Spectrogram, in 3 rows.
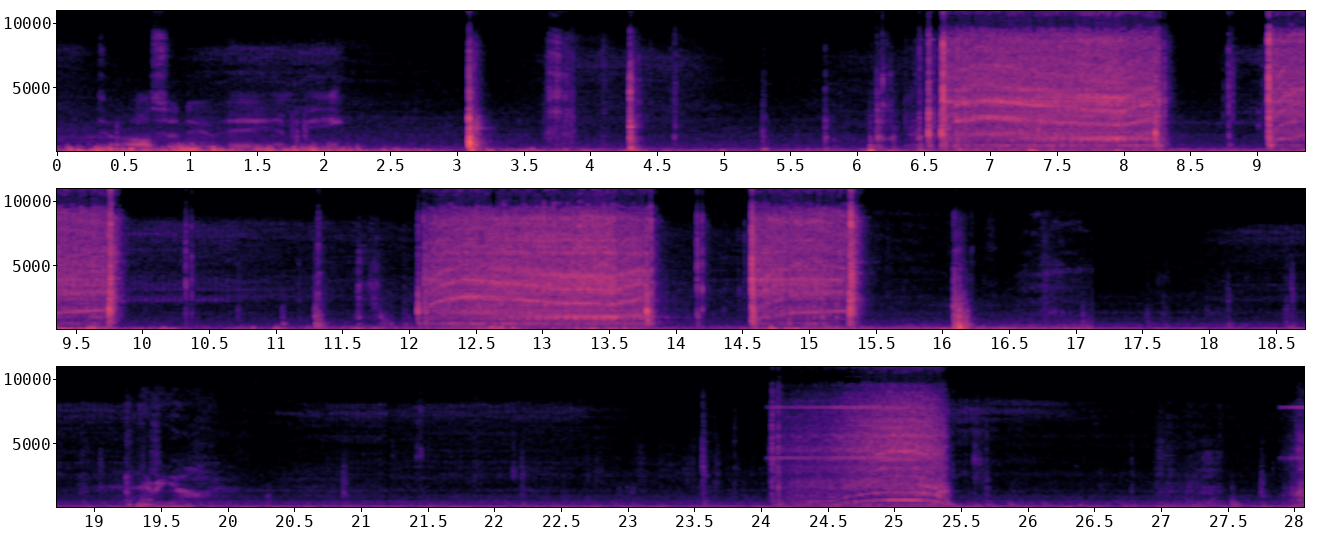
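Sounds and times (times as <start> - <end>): power drill boring into wood: 6.5 - 8.4, 9.0 - 9.9, 12.1 - 15.4, 24.0 - 25.5.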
